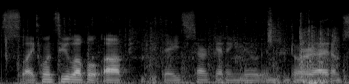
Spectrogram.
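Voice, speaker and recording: A man speaks over noticeable background noise. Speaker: gaming streamer. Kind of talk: casual live-stream commentary.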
